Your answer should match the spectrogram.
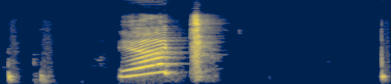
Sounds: Sneeze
